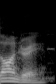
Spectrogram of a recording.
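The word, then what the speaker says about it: Andray: ] famous around here my name bro is Andre I my mom gave me that name a n d r a y it's spelled differently from your a and D's r e versions but it's Andre so yeah um basically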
